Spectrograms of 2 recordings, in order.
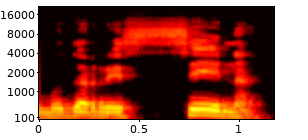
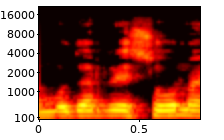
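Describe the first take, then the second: First: The vowel before the final syllable sounds like 'i'. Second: The vowel before the final syllable sounds like 'u'. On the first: The speaker calls it right. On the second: The speaker calls it wrong. "मुदर्रिसोना नहीं"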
